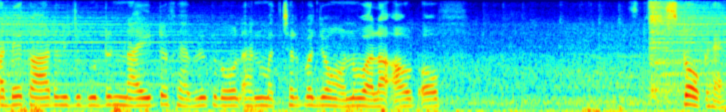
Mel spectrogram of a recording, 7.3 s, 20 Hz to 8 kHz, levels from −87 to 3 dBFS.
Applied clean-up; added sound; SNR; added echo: none; Hi-hat; 14 dB; none.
